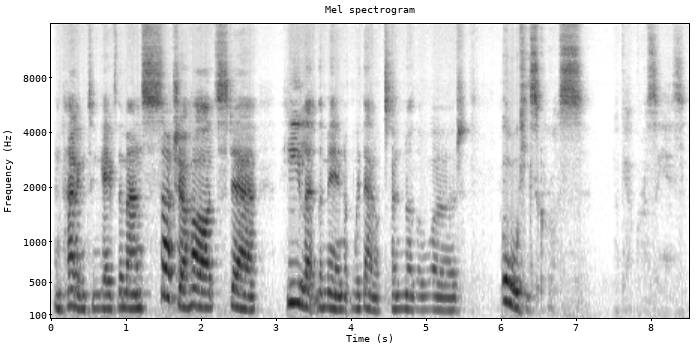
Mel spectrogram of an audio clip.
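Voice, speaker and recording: A woman teacher with a lowish voice reads a storybook to young children in an unhurried, animated, expressive way. She breaks off now and then for chatty asides to her listeners.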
